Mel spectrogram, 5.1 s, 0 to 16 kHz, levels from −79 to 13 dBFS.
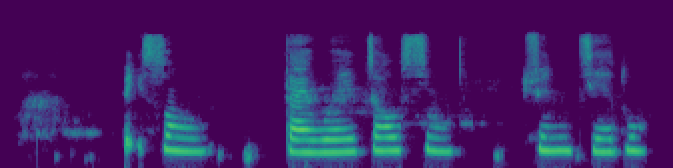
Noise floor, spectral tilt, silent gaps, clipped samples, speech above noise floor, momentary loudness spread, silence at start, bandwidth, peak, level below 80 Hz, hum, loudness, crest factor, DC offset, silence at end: -48 dBFS; -3 dB/octave; none; under 0.1%; 29 dB; 15 LU; 0.3 s; 8.4 kHz; -2 dBFS; -68 dBFS; none; -20 LUFS; 18 dB; under 0.1%; 0.2 s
